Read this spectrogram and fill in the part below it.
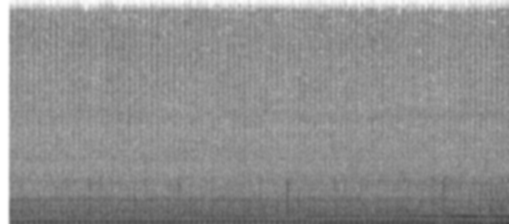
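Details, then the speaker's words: Honda PCX scooter after a tyre change: steady idle with sharp rapid puffing tick on every firing pulse; exhaust leak because the exhaust sealing gasket ring was left out. "O cara esqueceu de colocar a junta de vedação, o anel ali na parte do escapamento. E ela tá fazendo um barulho horrível."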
